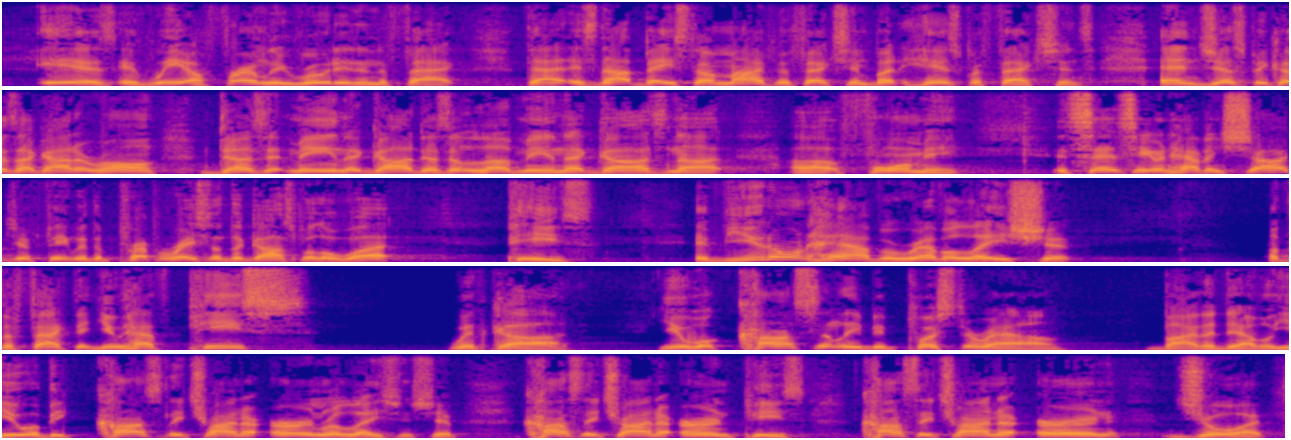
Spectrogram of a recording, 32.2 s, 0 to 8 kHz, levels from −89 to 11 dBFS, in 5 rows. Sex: male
